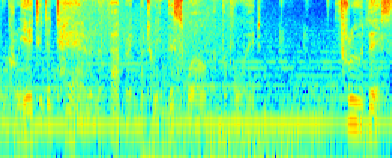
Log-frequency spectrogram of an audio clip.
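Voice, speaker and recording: A woman voicing an ancient seer who tells old history in a grave, measured way. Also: extremely low pitch. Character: ancient female seer, solemn and guiding. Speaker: narrator. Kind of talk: game cutscene narration. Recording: loud game score behind.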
